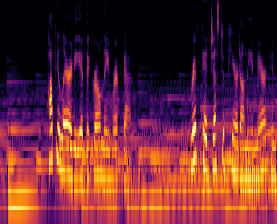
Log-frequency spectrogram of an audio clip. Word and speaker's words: Rivka: Pronunciation, Rivka, Rivka.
